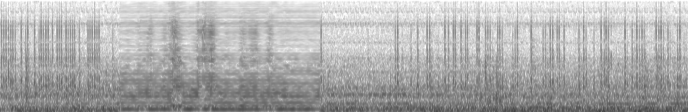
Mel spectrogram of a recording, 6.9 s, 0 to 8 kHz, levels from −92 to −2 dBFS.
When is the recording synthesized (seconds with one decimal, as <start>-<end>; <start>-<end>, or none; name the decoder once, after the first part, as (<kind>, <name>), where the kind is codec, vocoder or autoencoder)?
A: 1.2-3.2 (vocoder, HiFi-GAN)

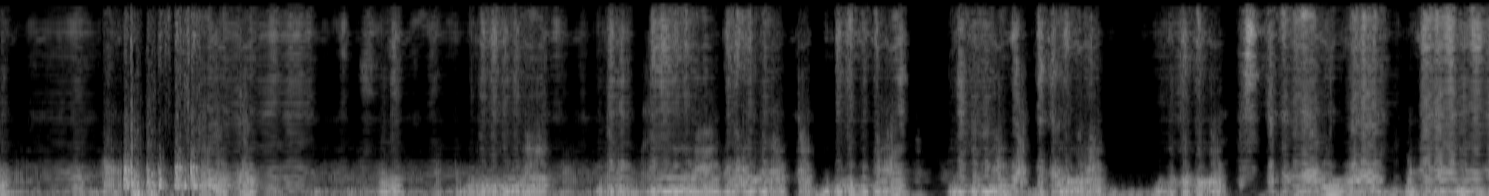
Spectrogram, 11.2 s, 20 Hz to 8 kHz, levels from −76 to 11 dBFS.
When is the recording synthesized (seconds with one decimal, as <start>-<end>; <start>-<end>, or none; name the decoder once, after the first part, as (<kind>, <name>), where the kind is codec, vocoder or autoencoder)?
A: 0.0-0.9 (vocoder, HiFi-GAN); 1.5-11.2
